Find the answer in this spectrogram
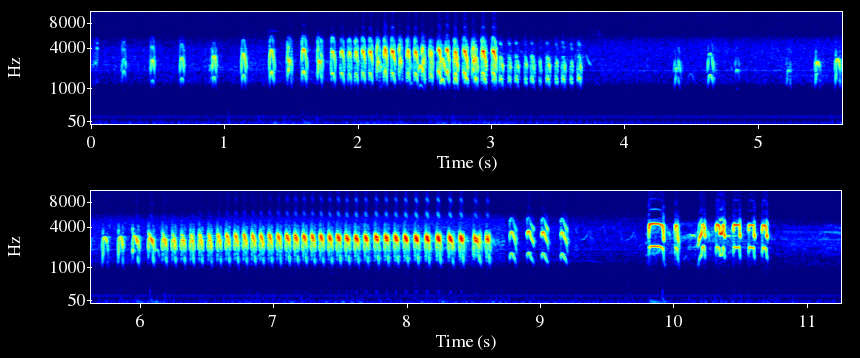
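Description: Ruddy Turnstone giving hard, rapid chattering rattles, quickening into fast staccato runs of high notes before breaking off, then bursting out again.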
